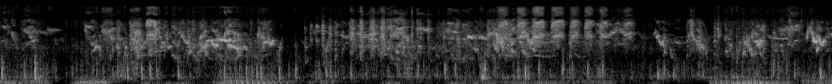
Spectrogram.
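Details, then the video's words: Several budgerigars chattering together: busy high warbles, chirps and short squawks layered continuously, rising and falling in loudness. "волнистые попугаи"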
